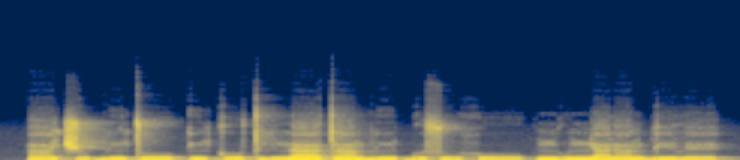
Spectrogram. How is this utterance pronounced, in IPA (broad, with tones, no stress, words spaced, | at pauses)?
ã˨t͡ʃʊ˨bĩ˨ toː˨kĩ˨ ko˨ti˨ naː˦tã˦ bĩ˦˨ɓʊ˦˨suː˦hoː˦˨ | ɲu˨ɲa˦ɾã˦ ɡ͡be˨lɛ˨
